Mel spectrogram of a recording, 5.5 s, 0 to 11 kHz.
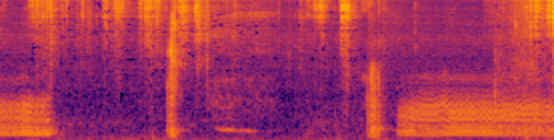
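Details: Golden British Shorthair kitten, born 6 January 2024, growling as predatory instincts awaken during play: sustained low, throaty harmonic growls at the start and again for the last second and a half, with a short brief vocal sound between and quiet room noise.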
